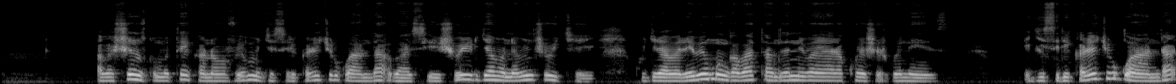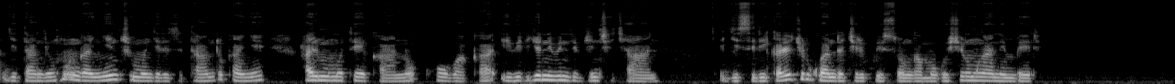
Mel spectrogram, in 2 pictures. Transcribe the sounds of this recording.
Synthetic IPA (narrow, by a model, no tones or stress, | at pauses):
aβaʃiːnzɡumute̞ːkanoβavujemuɟisiɾikaɾe̞cuɾɡwaːndaβasieʃuːɾiɾɟaːβaːnaβinʃucʰekuɟiɾaβaɾe̞βeŋ̥uːŋɡaβaːtaːnze̞niːβajaɾako̞ɾe̞ʃe̞̰ʒɡwe̞ne̞ːzḁ | iɟisiɾikaɾe̞cuɾɡwaːndaɟitaːŋɡiŋhuːŋɡaɲiːnʃimuːɲɟeɾezitaːndukaɲe̞haɾimumute̞ːkʰaːno̞kuːβakʰaʔiβiɾjo̞niβiːndiβɟiːnʃicaːne̞ | ḭɟisiɾikaɾe̞cuɾɡwaːndaciɾikwiːsoːŋɡamuɡuçiɾuːmŋaːnimbe̞ɾe̞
